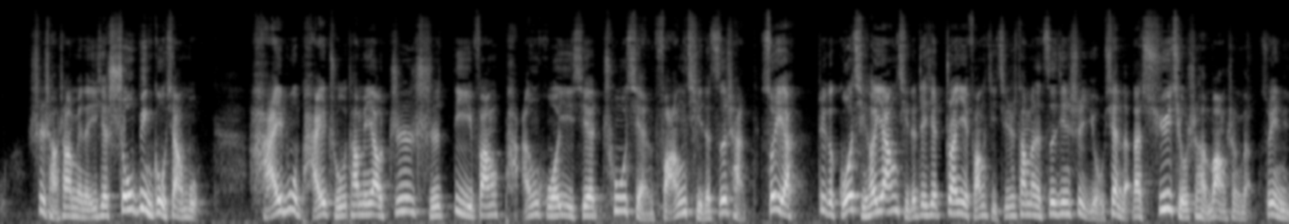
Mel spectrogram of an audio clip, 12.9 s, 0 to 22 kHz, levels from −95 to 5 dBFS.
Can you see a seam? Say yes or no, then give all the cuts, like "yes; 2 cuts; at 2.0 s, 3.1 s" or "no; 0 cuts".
no; 0 cuts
